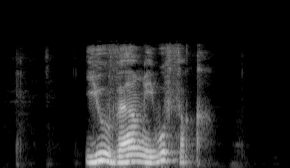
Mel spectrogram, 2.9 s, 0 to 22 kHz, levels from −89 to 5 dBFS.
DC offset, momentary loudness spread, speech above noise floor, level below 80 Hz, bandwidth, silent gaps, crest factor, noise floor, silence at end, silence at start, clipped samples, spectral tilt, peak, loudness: under 0.1%; 20 LU; 56 dB; -54 dBFS; 7.6 kHz; none; 18 dB; -73 dBFS; 0.9 s; 0.85 s; under 0.1%; -7 dB/octave; -2 dBFS; -17 LUFS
